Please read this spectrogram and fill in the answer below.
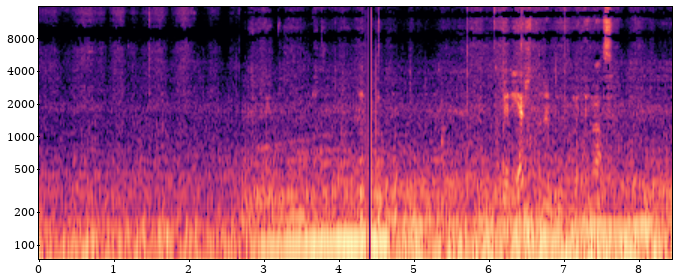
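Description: Vehicle engine and road rumble heard from inside the cabin while driving on a rough dirt track, growing louder about three seconds in. A single sharp click sounds a little after four seconds.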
